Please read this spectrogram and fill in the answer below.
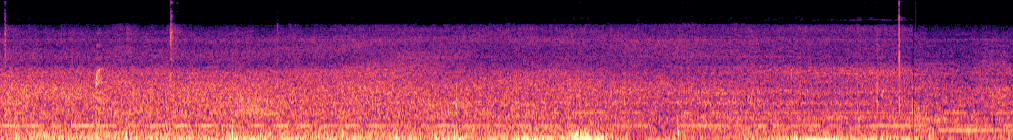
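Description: Steady outdoor background noise with a faint constant hum, and a brief low rumble about seven seconds in.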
